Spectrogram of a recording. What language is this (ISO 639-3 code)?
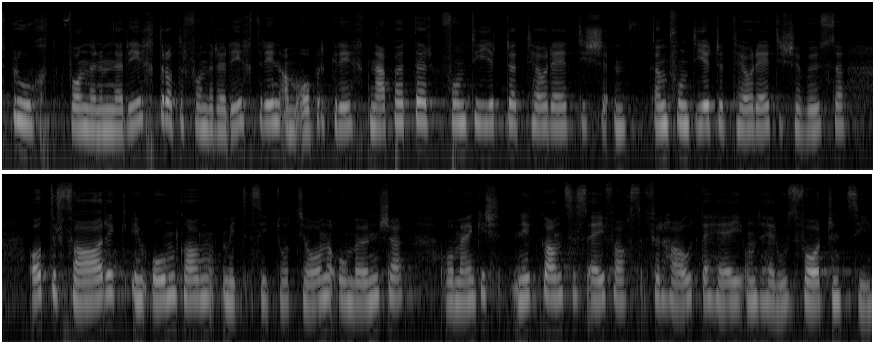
gsw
